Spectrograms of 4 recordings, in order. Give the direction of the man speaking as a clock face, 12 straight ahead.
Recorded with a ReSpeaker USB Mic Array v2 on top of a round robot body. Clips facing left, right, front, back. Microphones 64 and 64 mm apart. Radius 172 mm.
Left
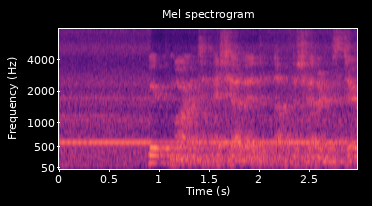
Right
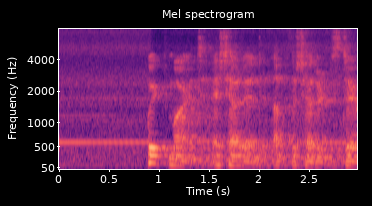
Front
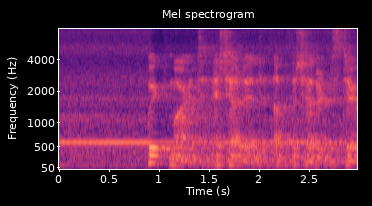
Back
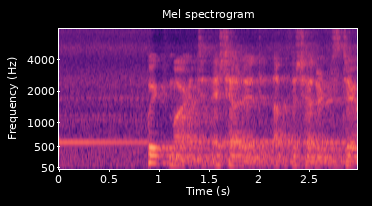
3 o'clock.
